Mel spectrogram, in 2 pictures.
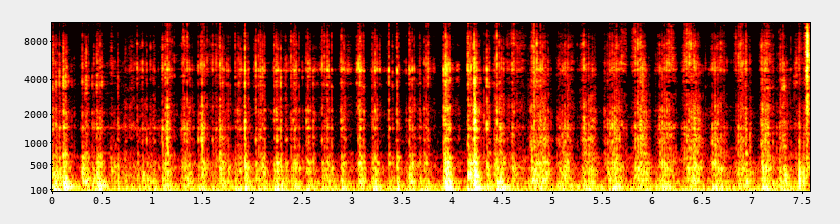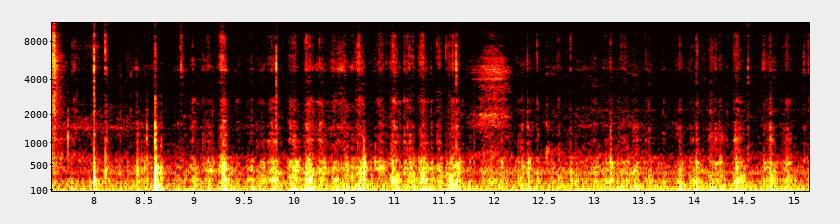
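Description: Fingernails scratch the ribbed body of a clear plastic water bottle, held first sideways and then upright. The result is a dense run of quick, raspy ticks and scrapes over a steady low hum, with a few sharper clicks standing out before the scratching softens in the second half.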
